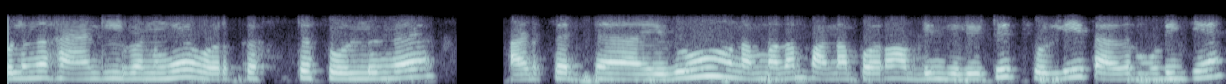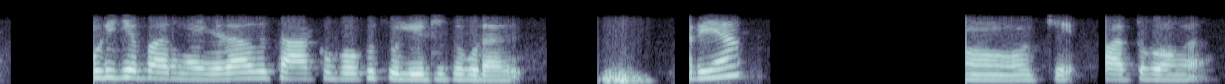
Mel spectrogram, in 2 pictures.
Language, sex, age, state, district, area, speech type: Tamil, female, 30-45, Tamil Nadu, Thoothukudi, rural, conversation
